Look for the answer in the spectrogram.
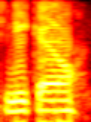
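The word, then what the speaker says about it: Niko: Like I said, my name is Nico. That's N-I-K-O. And I'm calling from the Bank of Cardiff. And that's spelled C-A-R-D-I-F-F, as in Frank, Frank.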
